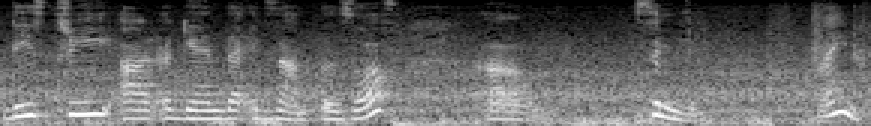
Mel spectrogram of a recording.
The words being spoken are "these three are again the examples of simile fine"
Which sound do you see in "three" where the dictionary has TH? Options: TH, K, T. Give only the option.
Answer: T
